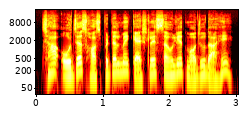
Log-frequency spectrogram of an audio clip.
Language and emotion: Sindhi, neutral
